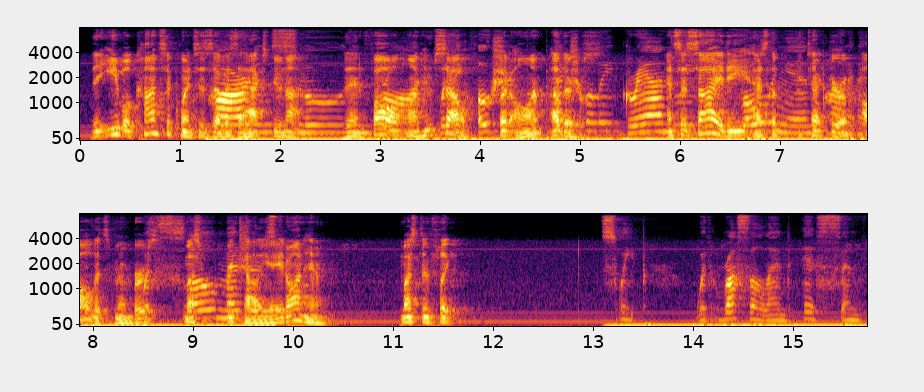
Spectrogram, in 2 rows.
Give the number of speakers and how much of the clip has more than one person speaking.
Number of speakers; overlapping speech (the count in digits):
2, about 53%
